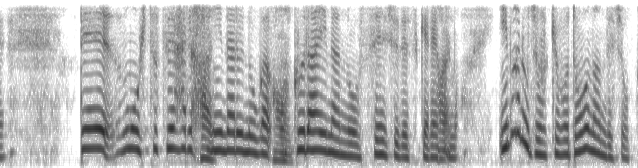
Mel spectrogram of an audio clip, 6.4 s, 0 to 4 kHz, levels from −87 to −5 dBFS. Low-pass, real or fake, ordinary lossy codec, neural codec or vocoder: 3.6 kHz; fake; none; codec, 16 kHz, 4.8 kbps, FACodec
